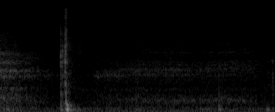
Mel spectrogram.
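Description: A single sharp click about half a second in, as trading cards are shuffled in the hands; otherwise faint room tone.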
